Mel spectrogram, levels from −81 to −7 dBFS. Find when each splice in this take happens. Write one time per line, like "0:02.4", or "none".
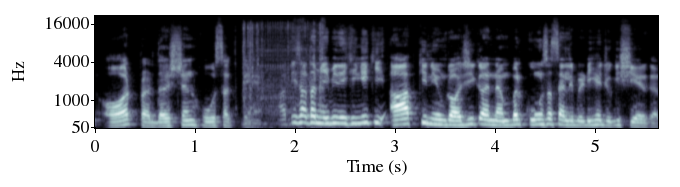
0:02.0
